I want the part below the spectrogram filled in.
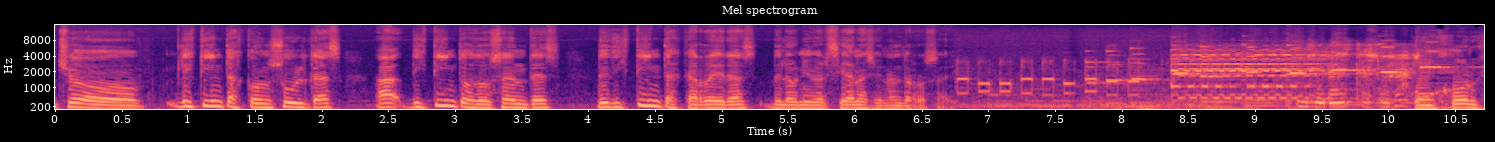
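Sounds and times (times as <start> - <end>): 
speech: 0.0 - 7.1, 9.4 - 10.7
electronic telephone tones: 6.8 - 10.7.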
